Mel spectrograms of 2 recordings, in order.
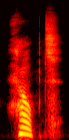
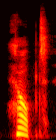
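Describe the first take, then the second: The two takes are said the same way.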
